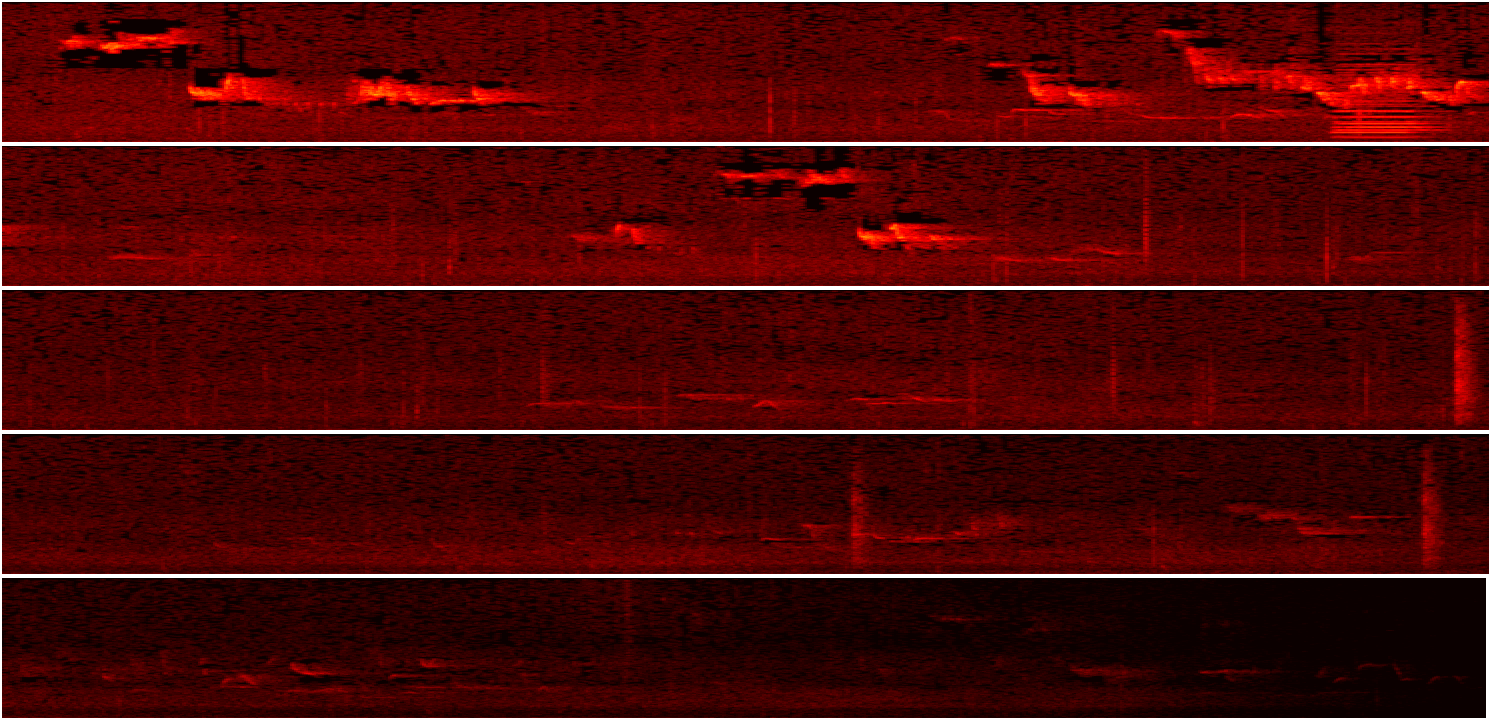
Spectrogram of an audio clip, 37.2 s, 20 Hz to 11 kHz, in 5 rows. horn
0:06.7 0:07.3

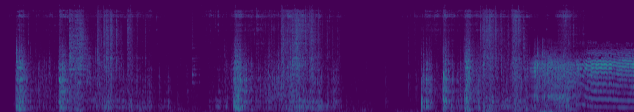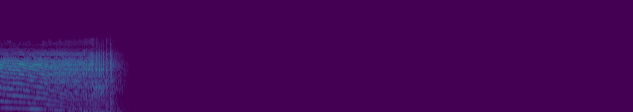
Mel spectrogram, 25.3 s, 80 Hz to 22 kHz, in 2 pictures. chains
0:00.0 0:12.3

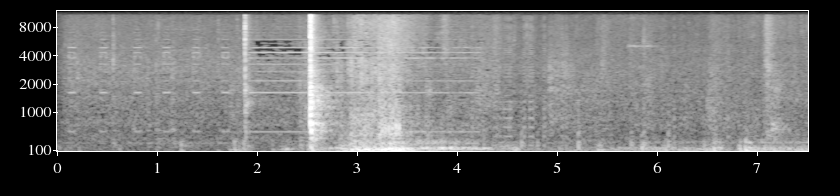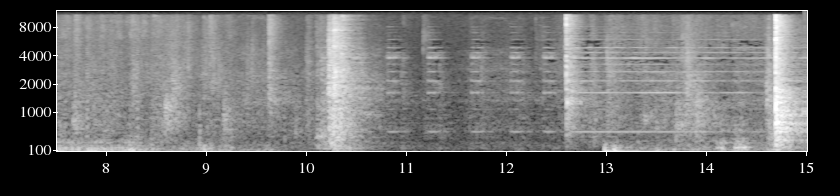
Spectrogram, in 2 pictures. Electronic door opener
0:01.9 0:04.4

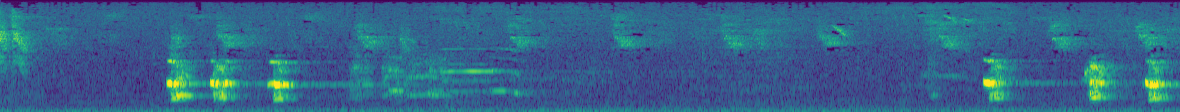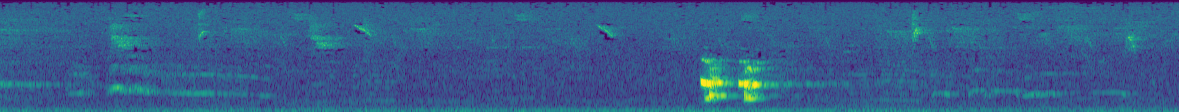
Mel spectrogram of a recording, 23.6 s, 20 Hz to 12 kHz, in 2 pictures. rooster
0:03.5 0:05.4

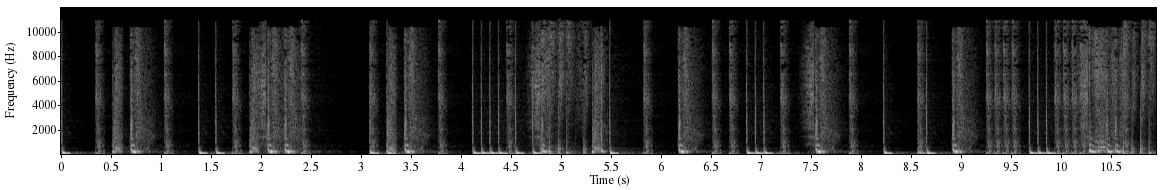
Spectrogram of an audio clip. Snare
0:00.5 0:01.2, 0:01.9 0:02.6, 0:03.4 0:03.8, 0:06.2 0:08.0, 0:08.9 0:10.9

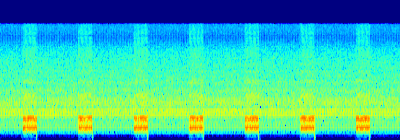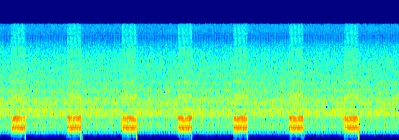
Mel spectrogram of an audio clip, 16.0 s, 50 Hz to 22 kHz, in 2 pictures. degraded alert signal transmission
0:00.5 0:00.8, 0:01.6 0:01.9, 0:02.7 0:03.0, 0:03.8 0:04.1, 0:04.9 0:05.2, 0:06.0 0:06.4, 0:07.1 0:07.4, 0:08.2 0:08.6, 0:09.4 0:09.6, 0:10.5 0:10.8, 0:11.6 0:11.9, 0:12.7 0:13.0, 0:13.8 0:14.1, 0:14.9 0:15.2

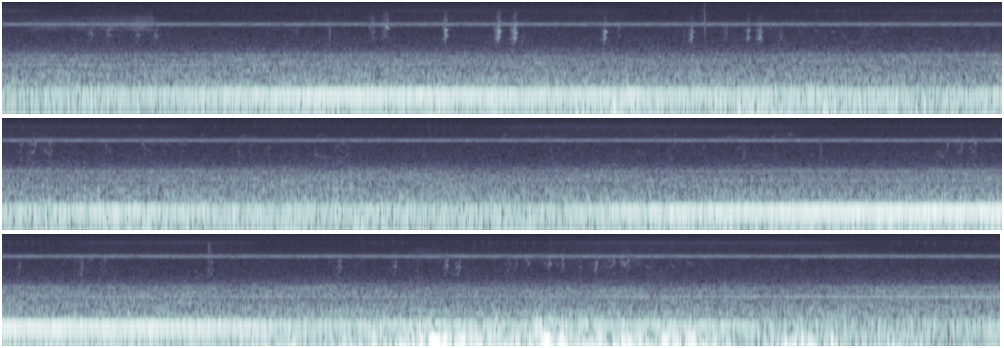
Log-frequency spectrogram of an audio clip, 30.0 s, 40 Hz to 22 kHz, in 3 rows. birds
0:19.2 0:28.2

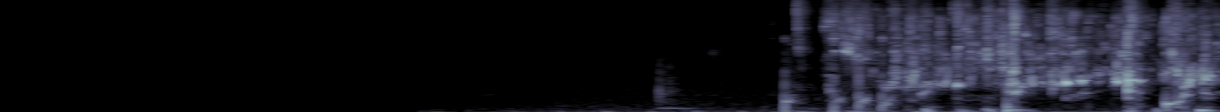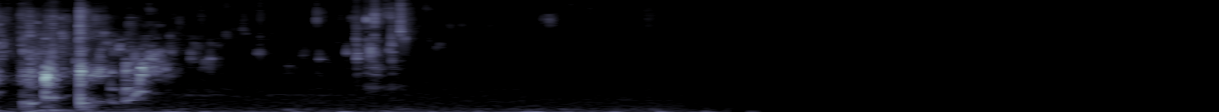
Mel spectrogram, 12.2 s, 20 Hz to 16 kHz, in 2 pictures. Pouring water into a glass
0:03.9 0:09.0

